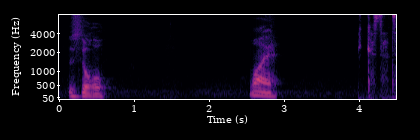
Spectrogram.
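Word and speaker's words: Zoreaux: Oh, exactly, but it's actually pronounced Zorro.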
